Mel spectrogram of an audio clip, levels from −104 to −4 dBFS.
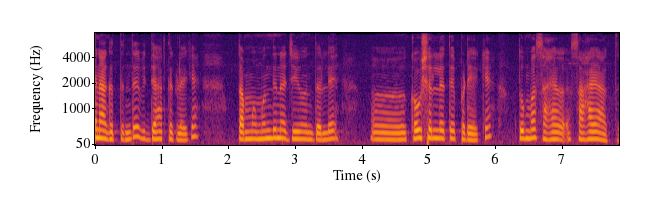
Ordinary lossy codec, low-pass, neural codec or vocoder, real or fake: none; none; none; real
